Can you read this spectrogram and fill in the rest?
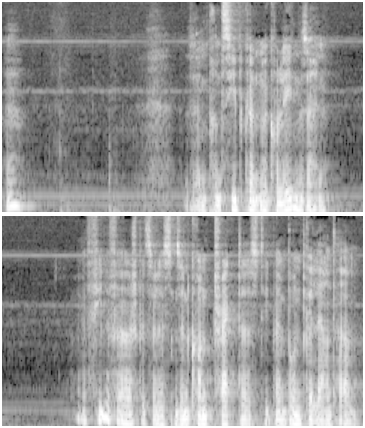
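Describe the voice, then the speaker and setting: An actor playing a wary, cocky former soldier under interrogation in a radio drama, dry, taunting and clipped. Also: male voice, lowish voice, very animated, a little slow, creaky, pauses often, darkish tone, full character voice. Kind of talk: naturalistic radio drama dialogue.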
